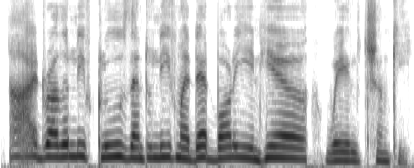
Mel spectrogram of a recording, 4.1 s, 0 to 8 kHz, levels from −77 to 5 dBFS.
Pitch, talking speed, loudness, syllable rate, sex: 185 Hz, 205 wpm, -15 LUFS, 5.5 syllables/s, male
